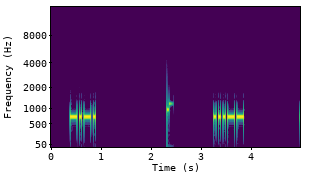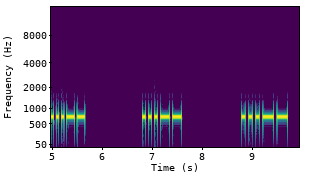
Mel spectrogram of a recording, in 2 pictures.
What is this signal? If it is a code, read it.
Morse code, heard as a keyed tone, about 23 wpm, spaced as for 7 wpm, 700 Hz. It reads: C 3333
